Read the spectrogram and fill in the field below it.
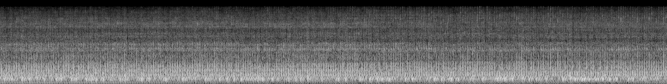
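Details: New Turnigy TP31-T 31cc twin-cylinder gas engine (CD ignition, Walbro carb, 3.7 HP at 8500 rpm), first run in a cold room with the choke off: a steady, even, high buzz with no misses, stumbles or surging, running cleanly.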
